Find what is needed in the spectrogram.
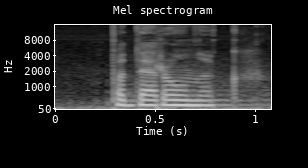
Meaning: gift, present
- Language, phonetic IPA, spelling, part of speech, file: Belarusian, [padaˈrunak], падарунак, noun, Be-падарунак.ogg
